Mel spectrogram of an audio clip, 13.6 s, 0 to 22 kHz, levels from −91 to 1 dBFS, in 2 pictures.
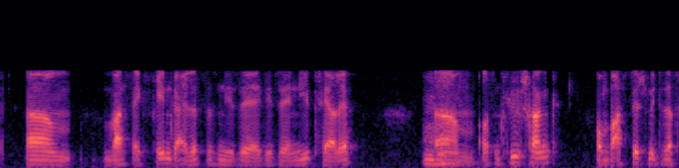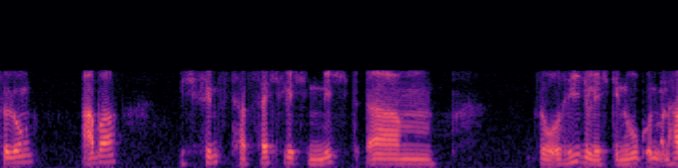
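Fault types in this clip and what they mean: GSM full-rate codec: The whole clip sounds as if it went through the original GSM full-rate codec, and the plainly audible grainy, buzzy roughness is consistent with its 13 kbps mode. The codec rebuilds speech from a vocal-tract filter fed by a coarse, decimated pulse excitation. On a spectrogram, energy stops sharply near 4 kHz, and voiced harmonics look smeared and noisy rather than clean. The waveform shows ragged, gritty cycles.
lost GSM frames: From 12.56 to 12.60 s, one 20 ms frame appears to have been lost and concealed. The decoder reused the last good frame's parameters, so the audio briefly freezes into a short metallic, ringing smear instead of continuing naturally. A spectrogram shows a brief patch of repeated, static spectral texture where the evolving pattern should be. The waveform shows a small block of repetitive cycles.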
